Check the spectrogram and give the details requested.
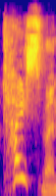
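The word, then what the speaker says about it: Theismann: know what he said oh yeah tysman that's a German name how could everyone get it wrong all this time wow uh so lo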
